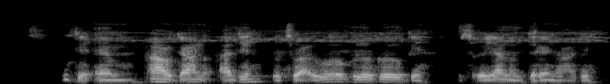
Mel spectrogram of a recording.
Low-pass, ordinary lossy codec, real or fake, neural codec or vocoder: 7.2 kHz; AAC, 32 kbps; fake; codec, 16 kHz in and 24 kHz out, 2.2 kbps, FireRedTTS-2 codec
